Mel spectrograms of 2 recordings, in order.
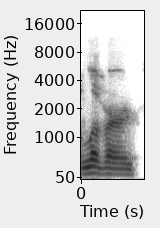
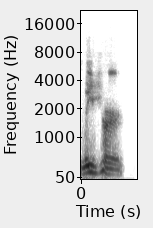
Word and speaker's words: Levern: Because it's crazy because my dad will be like, your name's actually pronounced Levern, you know, and then like my mom will call me Laverne, and he'll be okay with it, and he'll call, it's weird, man.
